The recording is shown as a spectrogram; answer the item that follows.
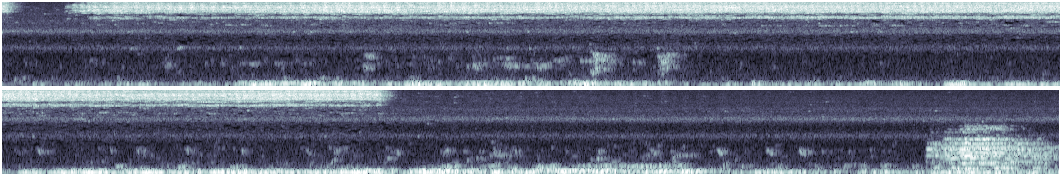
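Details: Cicadas sing in nature with a loud, continuous high-pitched buzz that holds steady for about ten seconds and then stops abruptly. Afterwards a brief, lower rasping pulse and soft background noise are left.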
